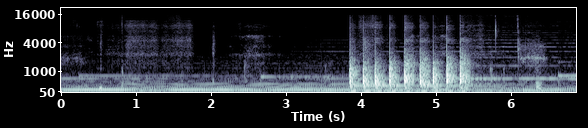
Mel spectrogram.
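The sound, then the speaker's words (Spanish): A quick series of about eight sharp, loud knocks on a door in a steady rhythm over a low background hum, followed by quiet. “Escuchas como alguien toca la puerta y abre de inmediato, sin pedir permiso ni nada.”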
